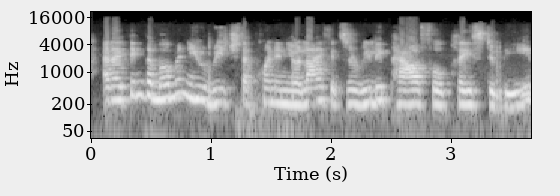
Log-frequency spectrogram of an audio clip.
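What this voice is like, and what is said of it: Speaker's own distinctive accent. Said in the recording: “I have a funny accent.”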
